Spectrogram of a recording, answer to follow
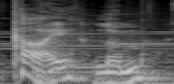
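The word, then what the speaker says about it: Caelum: asked them it is kylem audio column audio that's spelled c-a-e-l-u-m and pronounced kai lum kylem audio um there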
